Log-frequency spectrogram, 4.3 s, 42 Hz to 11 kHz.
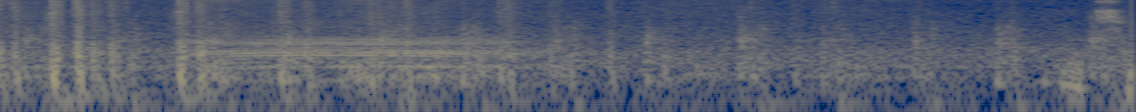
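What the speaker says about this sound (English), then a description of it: "Oh, cows on the runway." Cattle in Fallout 4 moving about on an airfield runway, with steady hoof clops and low animal rumbling under a continuous game ambience; a tonal swell sits in the middle of the clip.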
